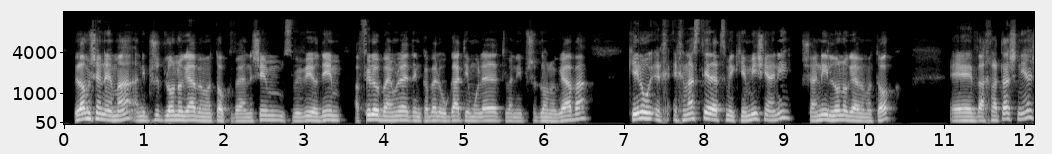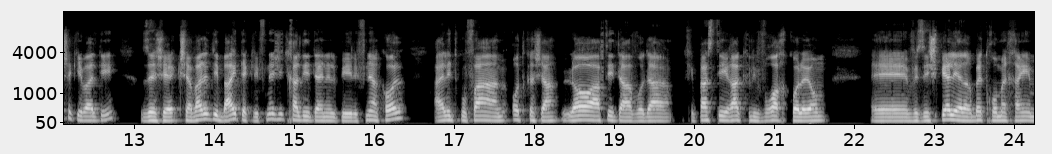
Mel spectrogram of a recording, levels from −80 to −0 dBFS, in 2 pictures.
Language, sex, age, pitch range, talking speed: Hebrew, male, 20-39, 125-160 Hz, 165 wpm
